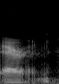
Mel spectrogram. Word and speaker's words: Aaron: are men, and they both have a name that's spelled A-A-R-O-N because they are from different places. One of them is named Erin, and the other is named Erin.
